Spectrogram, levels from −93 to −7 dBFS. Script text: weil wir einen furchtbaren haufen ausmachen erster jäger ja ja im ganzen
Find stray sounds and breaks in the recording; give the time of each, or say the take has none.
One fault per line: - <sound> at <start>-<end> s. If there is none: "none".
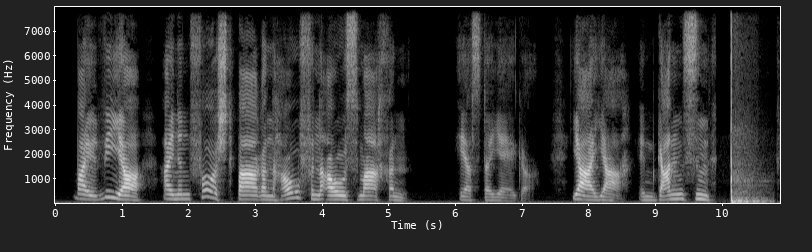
- thud at 10.1-10.8 s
